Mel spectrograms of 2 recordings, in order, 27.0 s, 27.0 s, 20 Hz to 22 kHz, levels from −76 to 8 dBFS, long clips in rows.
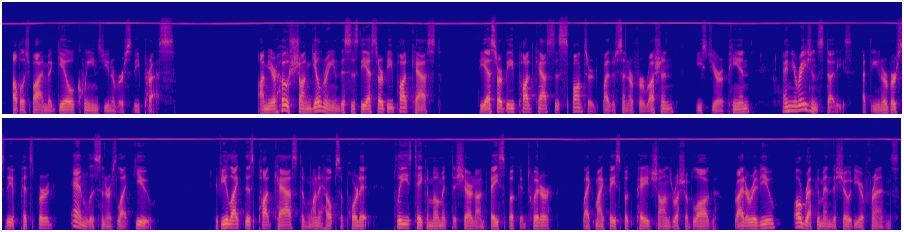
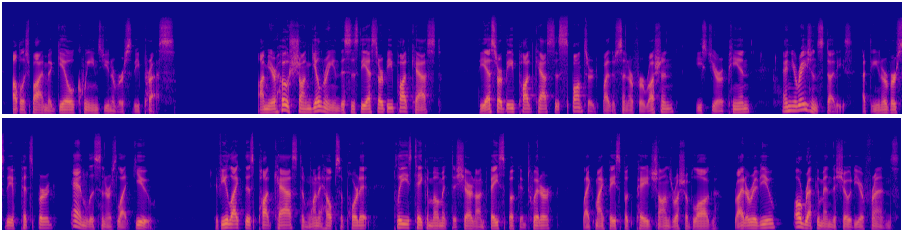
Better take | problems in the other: second | high-pitched whine; loud; throughout; 10 kHz, 9 dB below the speech

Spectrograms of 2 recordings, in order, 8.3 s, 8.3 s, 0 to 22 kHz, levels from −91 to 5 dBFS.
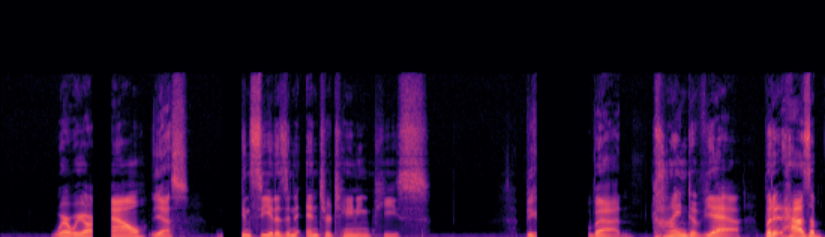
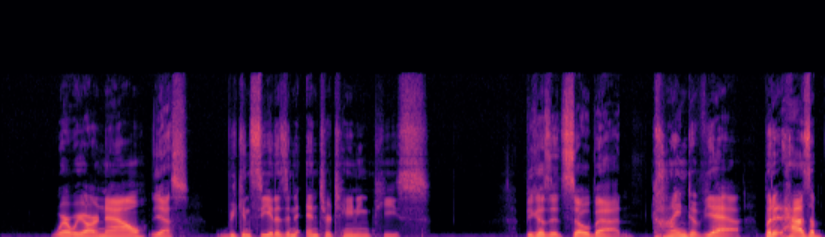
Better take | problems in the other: second | audio cutting out; at 1 s, at 2 s and at 5.5 s for 0.5 s

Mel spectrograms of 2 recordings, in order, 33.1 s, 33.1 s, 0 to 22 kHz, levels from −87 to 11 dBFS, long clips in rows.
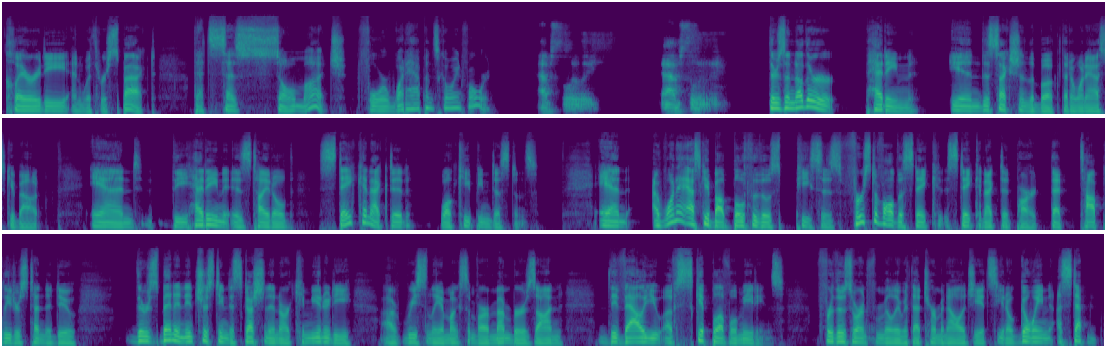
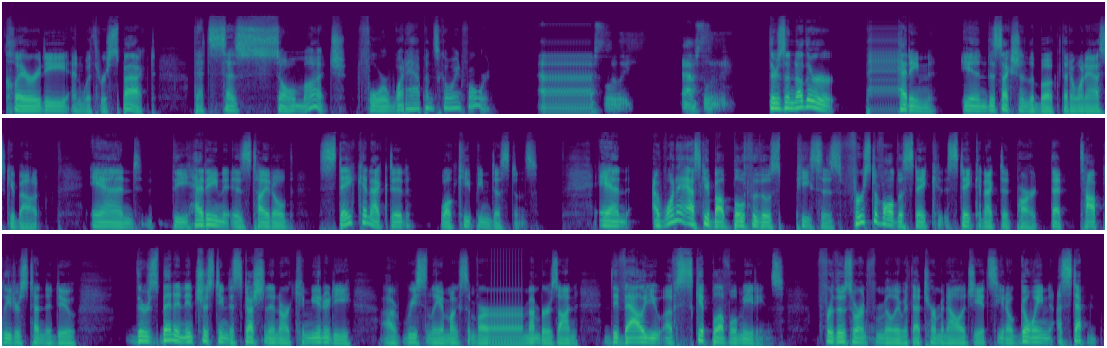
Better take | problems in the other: first | audio freezing; at 5.5 s, at 8.5 s and at 27 s

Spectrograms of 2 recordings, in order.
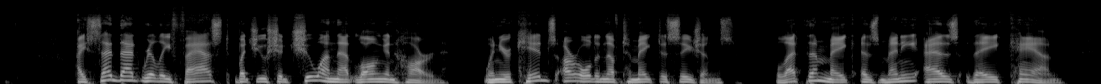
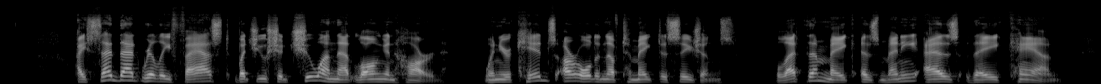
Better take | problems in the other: first | thin; very; fading below 550 Hz

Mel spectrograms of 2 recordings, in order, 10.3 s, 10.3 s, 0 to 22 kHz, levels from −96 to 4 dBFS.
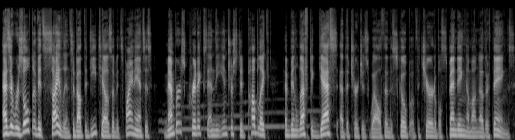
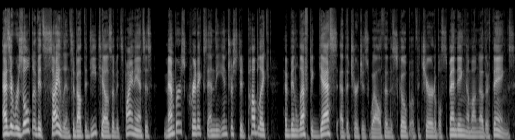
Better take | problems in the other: second | animal sounds; faint; throughout; 25 dB below the speech

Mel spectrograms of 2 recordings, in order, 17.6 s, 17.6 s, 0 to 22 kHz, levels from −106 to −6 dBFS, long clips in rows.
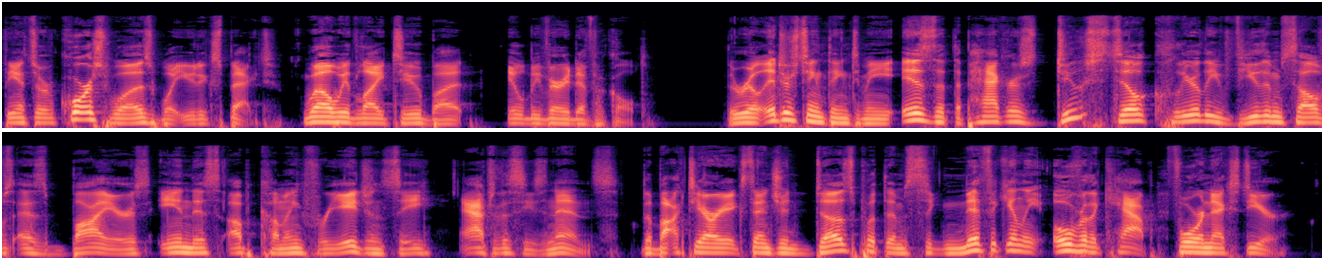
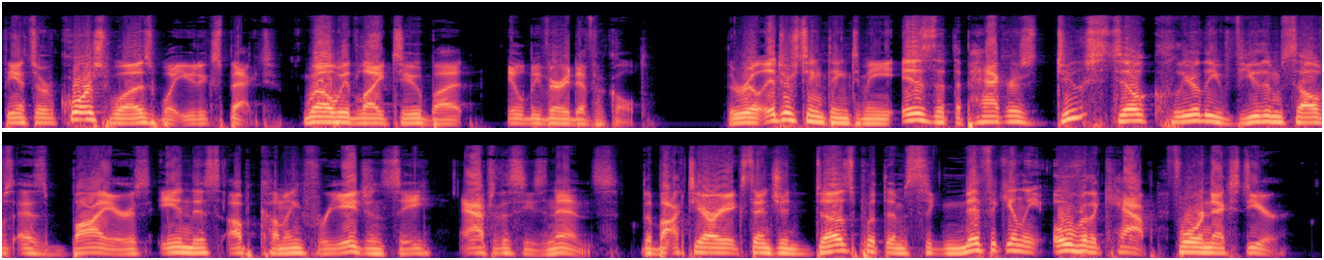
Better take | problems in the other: first | distortion; slight; 4% of the sound clipped

